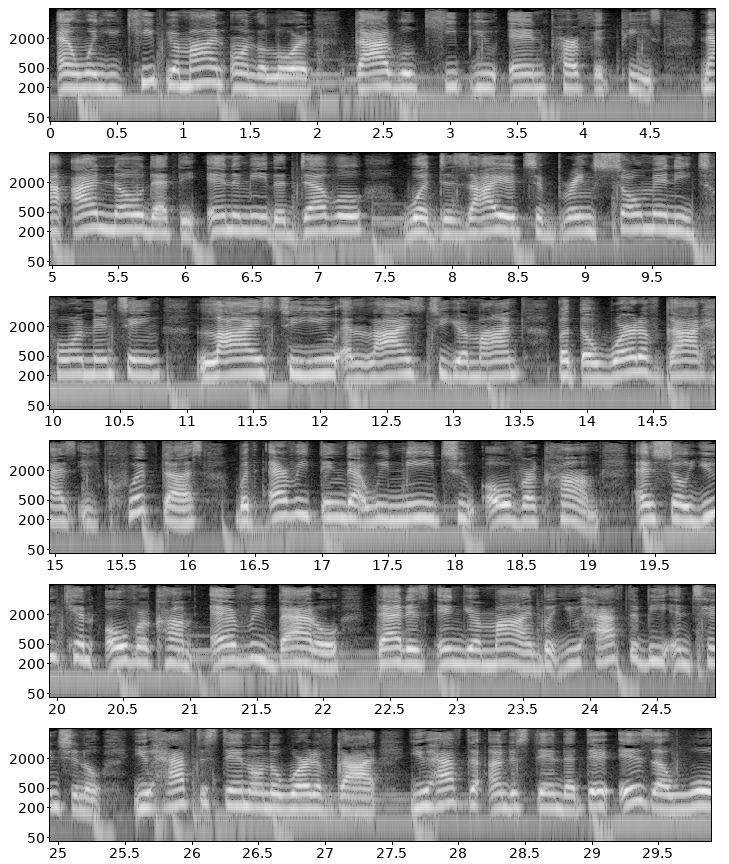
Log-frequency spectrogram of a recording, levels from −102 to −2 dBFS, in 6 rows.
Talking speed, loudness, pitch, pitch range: 180 wpm, -20 LUFS, 205 Hz, 185-220 Hz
